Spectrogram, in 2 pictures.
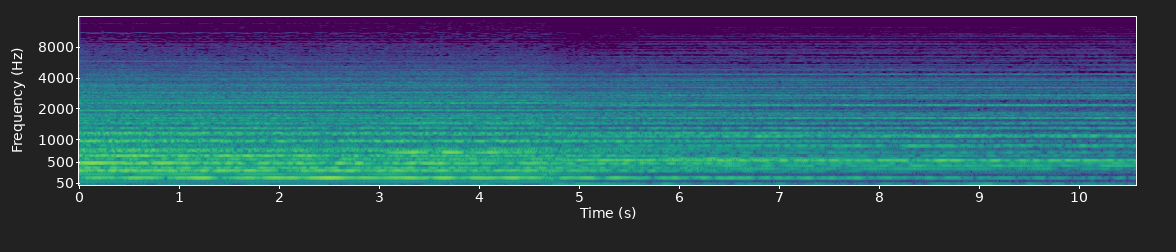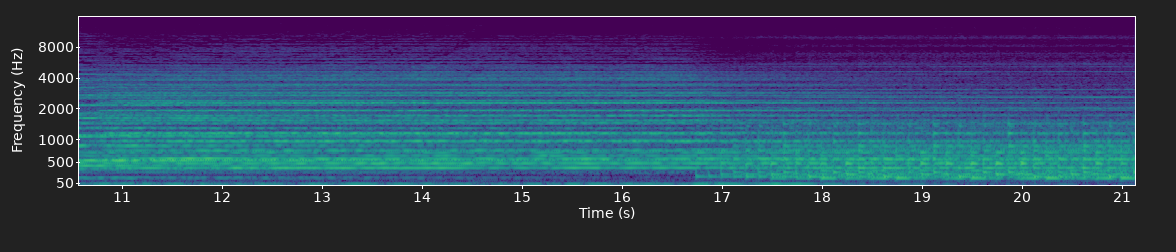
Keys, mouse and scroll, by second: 1.7 alt+click, 2.7 1, 3.1 alt+click, 6.4 ctrl+Delete, 7.4-12.7 alt+drag, 12.7 ctrl+z, 16.3-18.0 alt+drag, 18.0 alt+right click, 18.2 alt+click, 18.6 alt+right click, 20.3-21.1 drag.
